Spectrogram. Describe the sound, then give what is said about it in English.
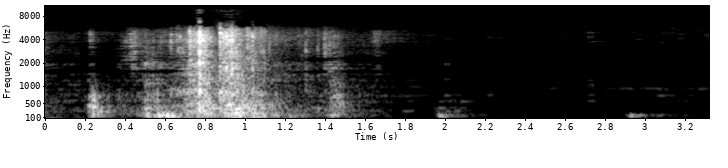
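An unlocked wooden cabin door is opened by a sheriff; it scrapes and rattles open in one drawn-out sweep lasting over a second, followed by two soft, separate thuds in the quiet afterward. “Open the door, Sheriff.”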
